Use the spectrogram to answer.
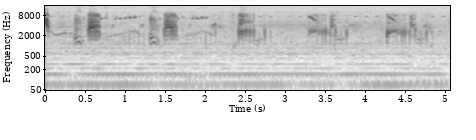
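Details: European Starling singing in mating season to impress potential partners: varied whistled notes, some rising and others sliding down, mixed with short buzzy bursts and clicks in irregular phrases about a second apart, over a steady low hum.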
